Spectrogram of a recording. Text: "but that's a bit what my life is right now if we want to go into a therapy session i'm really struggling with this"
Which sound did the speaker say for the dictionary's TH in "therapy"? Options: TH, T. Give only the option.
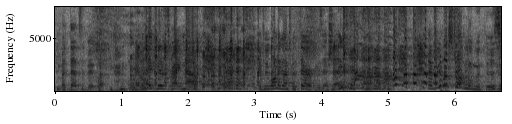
TH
